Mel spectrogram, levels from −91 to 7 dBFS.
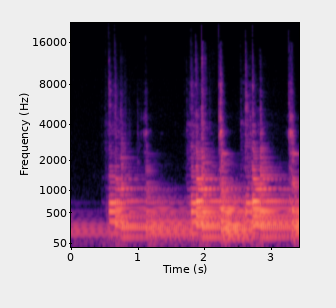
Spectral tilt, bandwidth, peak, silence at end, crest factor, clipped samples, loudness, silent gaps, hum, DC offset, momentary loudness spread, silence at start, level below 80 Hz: -6.5 dB/octave; 15.5 kHz; -6 dBFS; 0 s; 16 dB; under 0.1%; -22 LUFS; none; none; under 0.1%; 11 LU; 0 s; -52 dBFS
